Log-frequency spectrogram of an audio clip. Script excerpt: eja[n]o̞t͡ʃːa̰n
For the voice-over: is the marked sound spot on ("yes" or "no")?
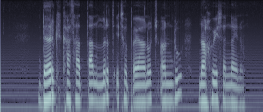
yes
